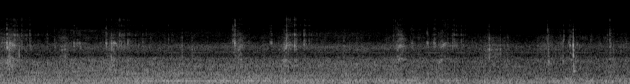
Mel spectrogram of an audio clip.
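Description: Fly-fishing tackle handled during a cast and line retrieve: irregular light clicks and ticks from the rod, reel and line, over a steady background rush.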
